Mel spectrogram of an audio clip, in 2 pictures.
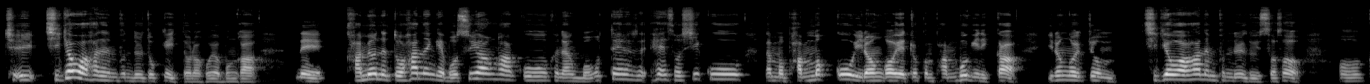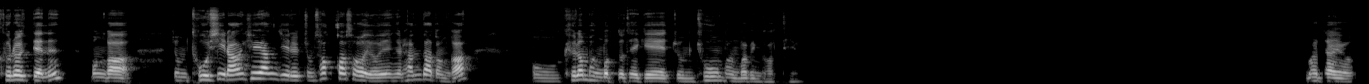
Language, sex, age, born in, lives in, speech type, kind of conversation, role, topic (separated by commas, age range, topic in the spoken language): Korean, female, 25-29, South Korea, South Korea, conversation, podcast, guest, 혼자 여행할 때는 보통 어떻게 계획을 세우는 편이야?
